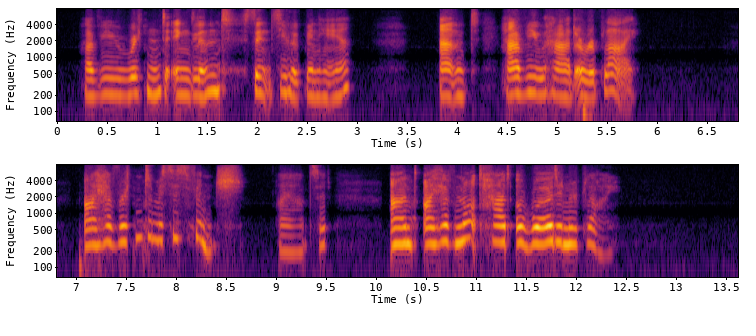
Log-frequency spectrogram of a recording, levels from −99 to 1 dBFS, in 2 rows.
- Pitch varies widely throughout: Yes, wide, 6.2 semitones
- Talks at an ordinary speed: Yes, average, 145 wpm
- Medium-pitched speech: No, high, 235 Hz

